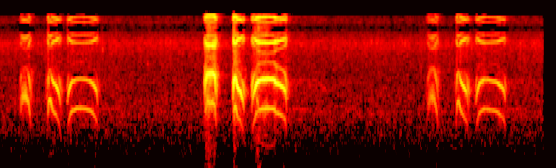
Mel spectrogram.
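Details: Great kiskadee, a bird of Brazil, repeats its song three times: each phrase has two quick harsh notes leading into a longer curved note. The first and last phrases are softer and the middle one is loud.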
